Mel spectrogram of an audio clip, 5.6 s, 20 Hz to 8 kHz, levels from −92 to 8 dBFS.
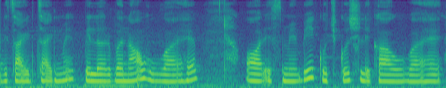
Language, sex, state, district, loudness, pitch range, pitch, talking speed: Hindi, female, Jharkhand, Garhwa, -16 LUFS, 185-205 Hz, 190 Hz, 160 wpm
